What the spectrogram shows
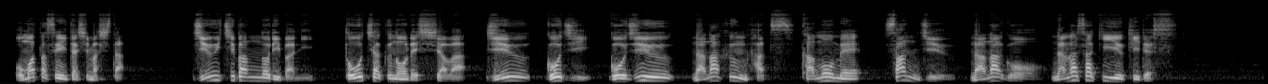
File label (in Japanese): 11番のりば接近放送; 西九州新幹線; かもめ37号 長崎行き; takeo onsen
